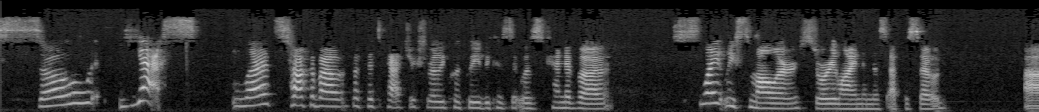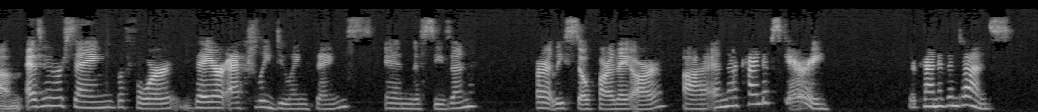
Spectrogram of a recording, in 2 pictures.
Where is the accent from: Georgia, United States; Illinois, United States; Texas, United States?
Illinois, United States; Chicago; I'm from Chicago.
